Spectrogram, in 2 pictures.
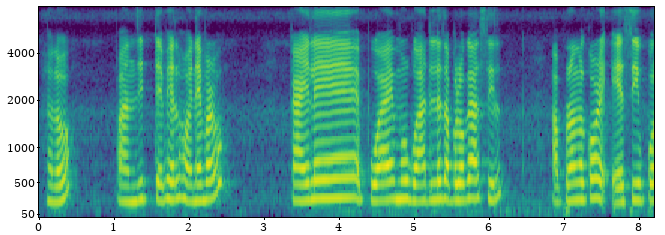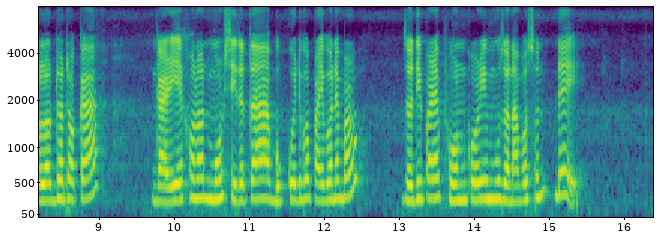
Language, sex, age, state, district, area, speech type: Assamese, female, 45-60, Assam, Lakhimpur, rural, spontaneous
